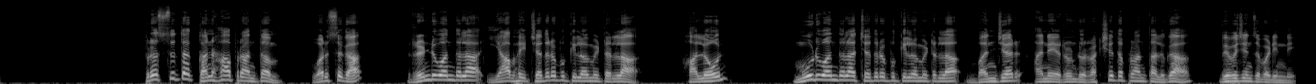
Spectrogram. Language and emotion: Telugu, neutral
